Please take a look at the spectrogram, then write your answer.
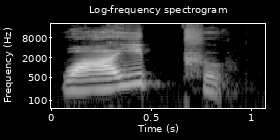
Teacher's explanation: in korean we don't have f sound so we replace the f pronunciation with p sound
